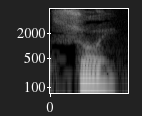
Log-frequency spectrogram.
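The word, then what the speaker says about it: ζωή: una P-S-U-J-E, puché, y la palabra zoe, que se escribe con Z, Z-O-E, zoe.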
